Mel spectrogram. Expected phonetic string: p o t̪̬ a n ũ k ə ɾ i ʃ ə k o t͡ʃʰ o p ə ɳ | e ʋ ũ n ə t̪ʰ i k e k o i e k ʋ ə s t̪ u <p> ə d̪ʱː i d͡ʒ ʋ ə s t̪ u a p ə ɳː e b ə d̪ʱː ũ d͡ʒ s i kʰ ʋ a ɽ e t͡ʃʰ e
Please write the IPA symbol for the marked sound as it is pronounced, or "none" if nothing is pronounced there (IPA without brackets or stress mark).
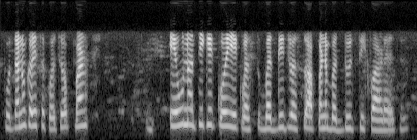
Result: b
